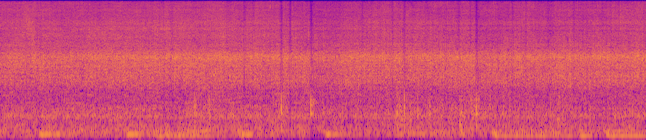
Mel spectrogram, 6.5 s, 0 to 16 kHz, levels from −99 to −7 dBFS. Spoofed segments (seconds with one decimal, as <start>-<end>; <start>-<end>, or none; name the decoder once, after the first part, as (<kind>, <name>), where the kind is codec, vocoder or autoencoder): none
